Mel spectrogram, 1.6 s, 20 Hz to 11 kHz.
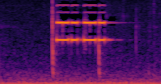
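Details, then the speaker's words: Magaw360 syringe pump (Infuser, Prefusor, Mini 150 or 300 XL) started with no syringe loaded: three short, shrill, high-pitched beeps in quick succession. This is the pump's alarm; it also alarms for occlusion, low battery and infusion complete. "same thing if there's an occlusion it'll alarm attention otherwise it has the low battery and infusion complete"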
